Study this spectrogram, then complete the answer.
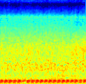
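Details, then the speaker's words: Yamaha Mio J scooter running on new original injector, fault was only in injection (clogged injector, damaged socket): quick even single-cylinder idle putter, no stumbling; normal idle after repair. "ini sudah hidup ya untuk mesinnya sudah aman kerusakan hanya di bagian injeksi"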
